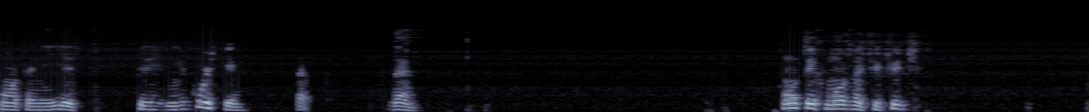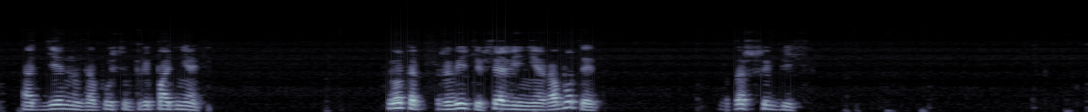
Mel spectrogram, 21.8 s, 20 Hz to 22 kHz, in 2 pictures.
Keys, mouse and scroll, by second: 1.5-4.0 middle drag, 4.7 g, 7.9 middle click, 10.6 middle click, 11.0-12.2 middle drag, 12.7 r, 14.1 click, 16.2-17.9 middle drag, 19.4 click, 20.1-21.1 middle drag.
